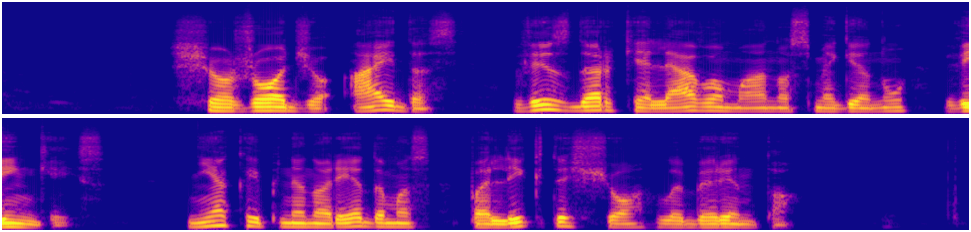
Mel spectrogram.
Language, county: Lithuanian, Klaipėda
